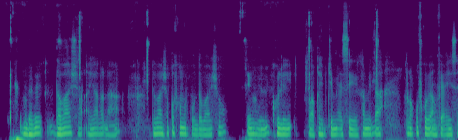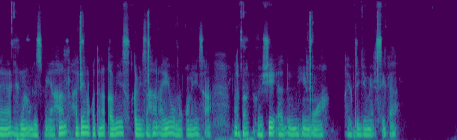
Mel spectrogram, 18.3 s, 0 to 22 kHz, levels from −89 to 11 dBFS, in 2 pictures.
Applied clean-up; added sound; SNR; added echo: neural mask model Resemble Enhance denoiser.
